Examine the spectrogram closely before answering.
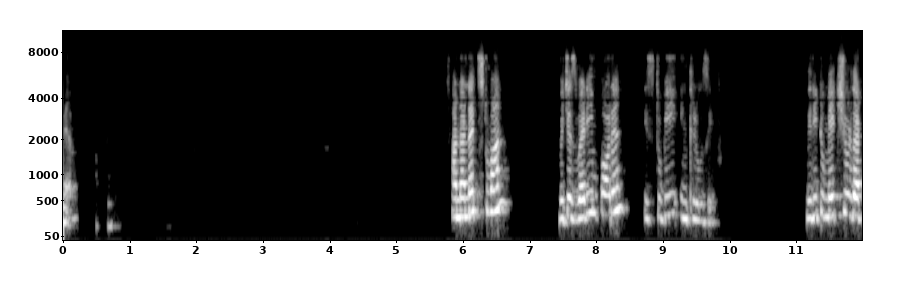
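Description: A young woman speaks calmly through a microphone, in short phrases with pauses.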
